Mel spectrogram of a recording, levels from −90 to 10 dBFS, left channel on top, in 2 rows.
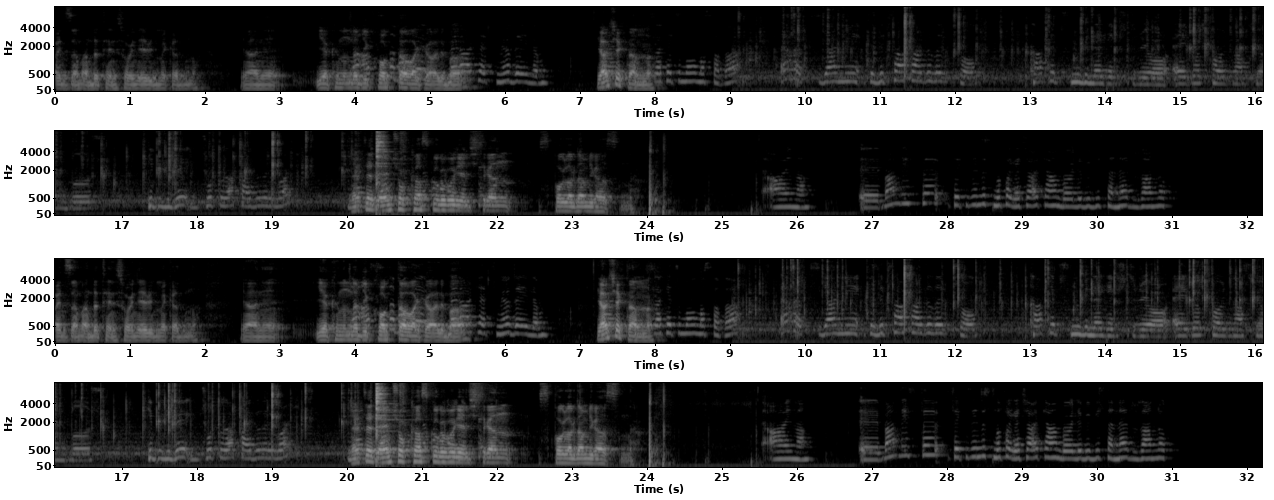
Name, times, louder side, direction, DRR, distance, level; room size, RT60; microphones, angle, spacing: voice 1, 0.0-2.0 2.5-3.1 3.5-5.5 7.2-8.1 20.1-22.3 22.6-23.9, right 4 dB, 45° right, 0.8 m, -43 dB
voice 2, 3.9-5.0 5.2-6.6 7.2-9.2 9.7-12.3 13.0-16.8 17.3-19.4 20.0-22.0 25.5-26.2 26.8-30.9, right 3 dB, 80° right, 1.5 m, -54 dB
sound 1, 9.0-26.8, right 7 dB, 60° right, 1.4 m, -50 dB
14.5 x 7.8 x 3.6 m
head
